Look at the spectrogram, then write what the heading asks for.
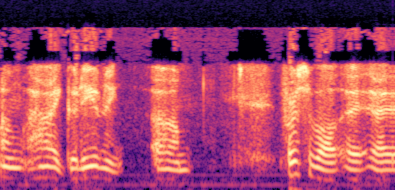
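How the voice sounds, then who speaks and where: Moderate pace from a man speaking. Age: 60s. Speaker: caller, old-time cannabis grower. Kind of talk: radio call-in question. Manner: halting, many fillers.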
